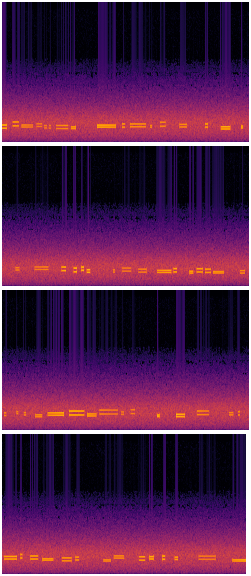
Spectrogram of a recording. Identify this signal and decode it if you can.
Pairs of high tones at irregular times, with radio static and fading. There is no code.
